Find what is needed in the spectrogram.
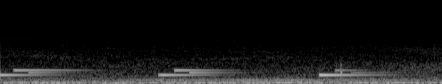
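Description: The 2022 Ford F-150's cabin warning chime, a two-note ding repeating about every second and a half, sounding while the driver's door stands open. A low steady rumble runs underneath.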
